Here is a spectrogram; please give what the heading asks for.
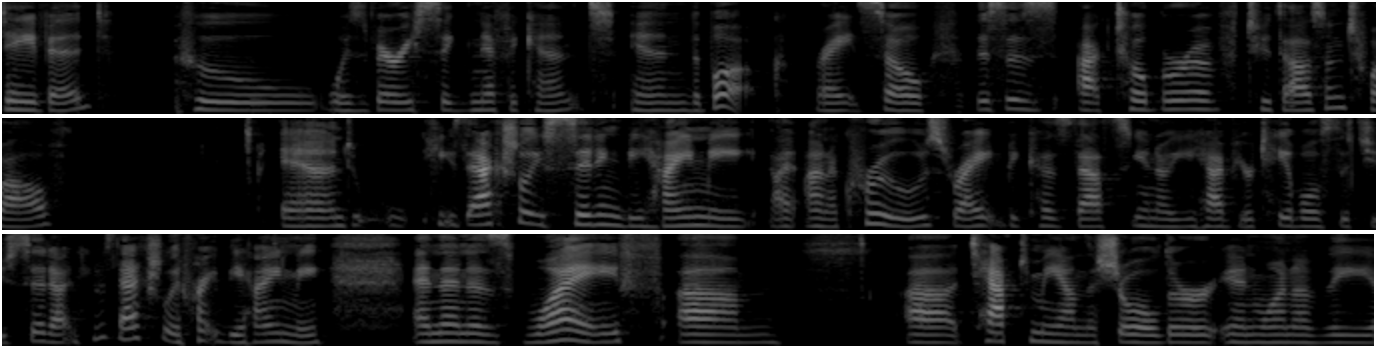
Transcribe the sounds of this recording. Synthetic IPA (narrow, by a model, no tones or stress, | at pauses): d̥eɪvɪd | huwʌzvɛɹisɨɡ̚nɪfɨkɨ̃ntɪ̃nðɨbʊkɹaɪtsoʊðɪsɨzʔɑk̚tʰoʊbə˞ʌv̥tʰʉθaʊzə̃n̩tʰw̥ɛlˠv̥ | ɨ̃nhizæk̚t͡ʃul̩ˠisɪɾɪ̃ŋbɨɦãɪ̃nmiʔɨ̃nɨkʰɹ̥ʉzɹaɪt̚b̥ɨkʰʌzðætsjɨnoʊjɨɨvjə˞tʰeɪbl̩ˠzðɨt͡ʃɨsɪɾɨtn̩iwʌzæk̚t͡ʃʉl̩ˠiɹaɪt̚b̥ɨɦãɪ̃nmiʔɨ̃nðɨ̃nɨzwaɪfʌ̃m | ʔʌtʰæp̚t̚miɨ̃nðɨʃoʊlˠdə˞ʔɪ̃nwʌ̃nʌvði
